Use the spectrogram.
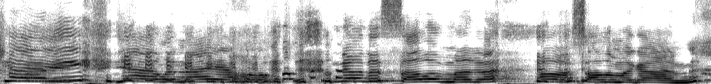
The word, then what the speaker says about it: Linayao: Yeah, Linayao.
